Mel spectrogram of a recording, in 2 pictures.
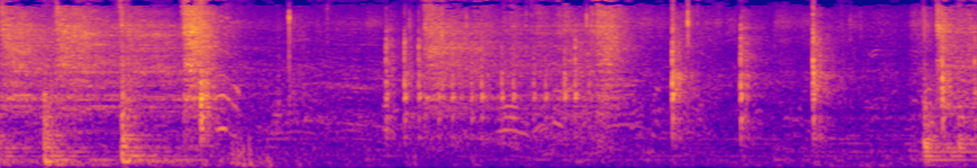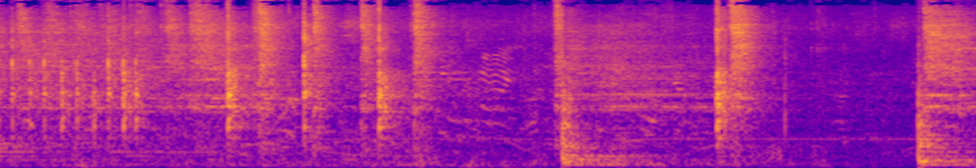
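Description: Lion-dance percussion of drum, cymbals and gong playing spaced-out single strikes that ring on between them, with a cluster of strikes near the start and more about ten seconds in. Voices can be heard faintly under the playing.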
